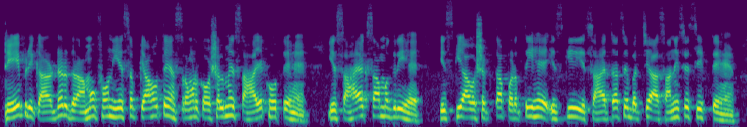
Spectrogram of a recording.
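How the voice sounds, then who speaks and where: High-voiced man teaching quiz answers. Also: normal speed, few pauses. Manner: asks questions and answers them himself, repeats key points. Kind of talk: exam-prep lesson going through quiz questions.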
